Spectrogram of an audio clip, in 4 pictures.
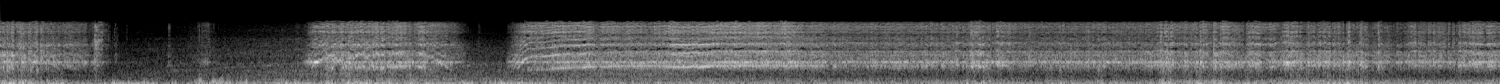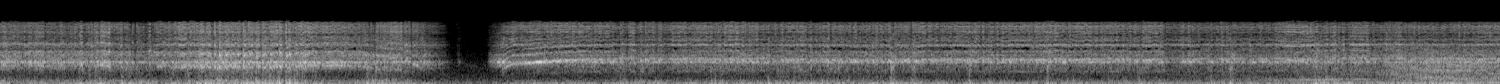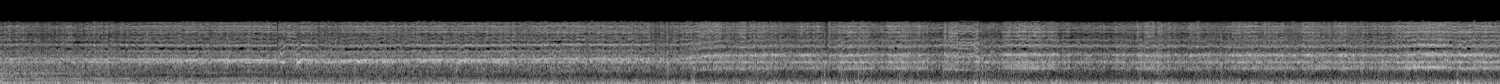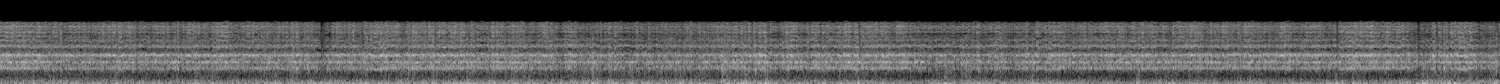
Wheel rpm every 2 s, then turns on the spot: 40, 60, 110, 220, 230, 230, 230, 230, 230, 140, 130, 160, 160, 160, 160, 160, 150, 160, 180, 200, 200, 200, 200, 200, 200, 200, 200, 200, 200, 200.
none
